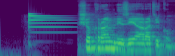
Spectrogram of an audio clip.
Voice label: Thank You with effects Arabic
